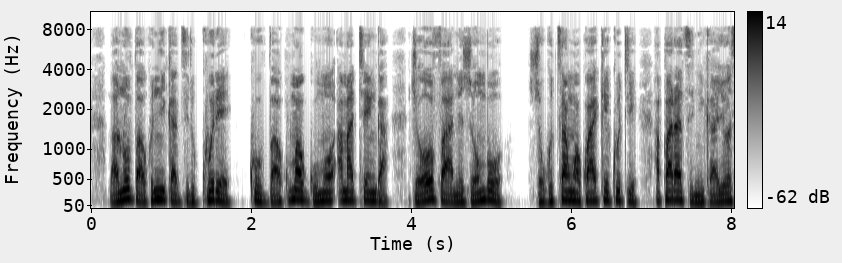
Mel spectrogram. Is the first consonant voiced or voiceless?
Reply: voiced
